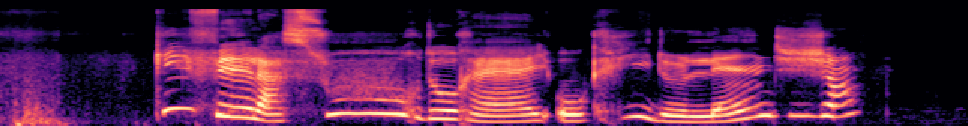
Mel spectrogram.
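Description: A woman speaks close to a phone microphone in an animated, sing-song voice.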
